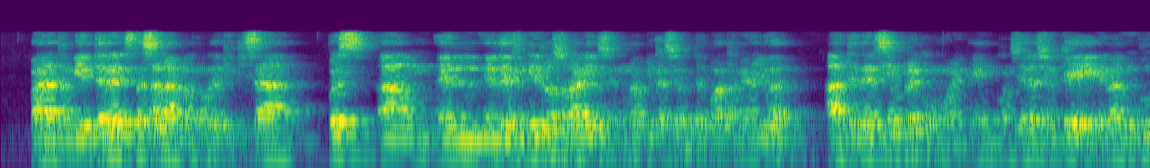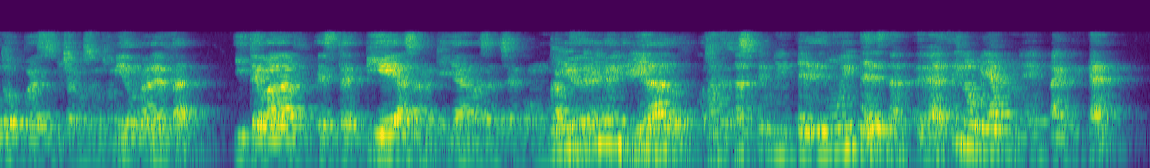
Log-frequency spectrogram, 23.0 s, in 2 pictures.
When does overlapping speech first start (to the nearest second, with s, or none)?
17 s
